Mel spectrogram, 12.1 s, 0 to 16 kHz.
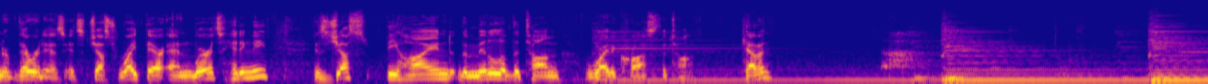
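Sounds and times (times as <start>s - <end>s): acoustic guitar chord ringing: 5.9s - 12.0s.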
